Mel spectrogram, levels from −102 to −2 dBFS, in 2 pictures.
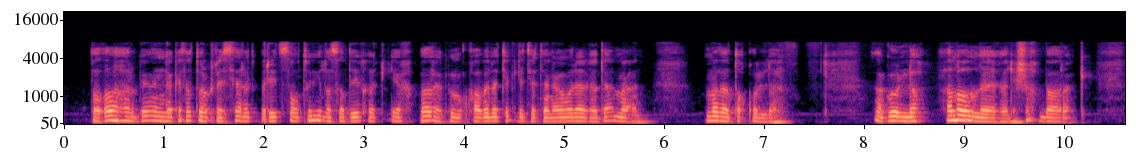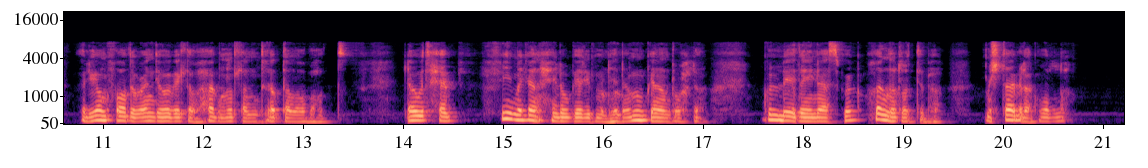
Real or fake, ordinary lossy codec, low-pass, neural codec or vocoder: fake; none; 7.2 kHz; codec, 16 kHz, 4 kbps, FreqCodec, larger model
